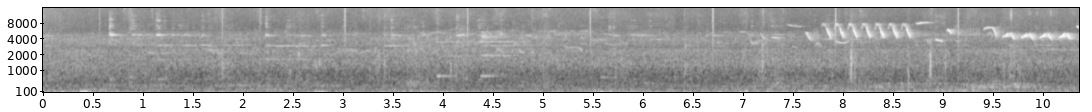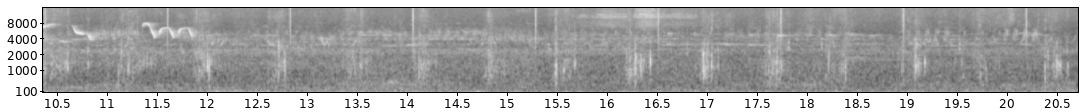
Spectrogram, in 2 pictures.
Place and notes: Cow at Plan des Bos, vanoise, French Alps.
Les vaches au Plan des Bos, dans la Vanoise.
Pralognan-la-Vanoise, France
